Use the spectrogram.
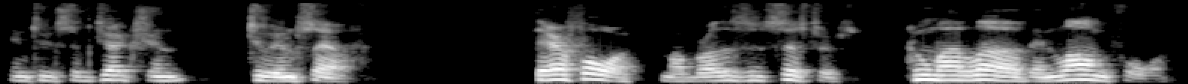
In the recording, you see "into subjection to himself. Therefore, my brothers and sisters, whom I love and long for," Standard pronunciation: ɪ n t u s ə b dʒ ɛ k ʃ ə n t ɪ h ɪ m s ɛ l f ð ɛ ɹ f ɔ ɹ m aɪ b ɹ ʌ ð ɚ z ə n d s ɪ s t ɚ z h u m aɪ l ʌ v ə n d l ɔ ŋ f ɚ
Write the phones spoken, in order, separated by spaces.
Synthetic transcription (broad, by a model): ɪ n t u s ə b dʒ ɛ k ʃ ə n t ɪ h ɪ m s ɛ l f ð ɛ ɹ f ɔ ɹ m aɪ b ɹ ʌ ð ɚ z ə n s ɪ s t ɚ z h u m aɪ l ʌ v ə n l ɔ ŋ f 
